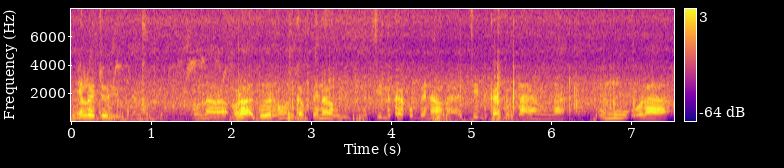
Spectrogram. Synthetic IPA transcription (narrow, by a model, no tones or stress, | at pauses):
ɲɛlɔt͡ʃɔɾiukana | ɔnaɔɽaʔd̪uəɾɦɔ̃ʔɔnkabɛnawɦuʔunət͡ʃit̪̚ləkakɔbɛnawlaʔat͡ʃit̪̚ləkakɔt̪aɦamɔna | umuɔɽa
